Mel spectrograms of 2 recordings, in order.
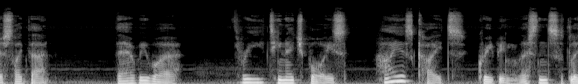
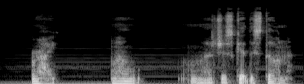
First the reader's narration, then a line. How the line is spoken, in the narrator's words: said meekly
